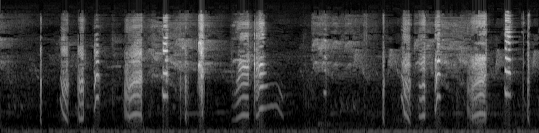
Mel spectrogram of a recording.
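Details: Indian ringneck parrot talking; a sequence of short harsh squawky syllables and clipped speech-like bursts with a few rising and falling tonal notes, irregularly spaced.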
